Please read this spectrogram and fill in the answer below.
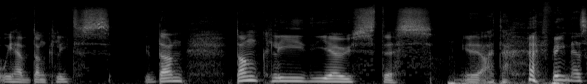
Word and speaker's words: Dunkleosteus: so I'll start we have done cletus done Dunkleosteus yeah that's how you say it I'm going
